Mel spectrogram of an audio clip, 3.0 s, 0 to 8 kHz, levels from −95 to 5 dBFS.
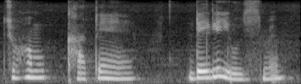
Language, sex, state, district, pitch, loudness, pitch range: Hindi, female, Punjab, Fazilka, 225 Hz, -18 LUFS, 205-240 Hz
